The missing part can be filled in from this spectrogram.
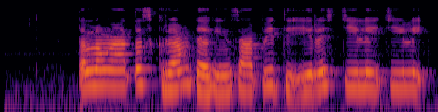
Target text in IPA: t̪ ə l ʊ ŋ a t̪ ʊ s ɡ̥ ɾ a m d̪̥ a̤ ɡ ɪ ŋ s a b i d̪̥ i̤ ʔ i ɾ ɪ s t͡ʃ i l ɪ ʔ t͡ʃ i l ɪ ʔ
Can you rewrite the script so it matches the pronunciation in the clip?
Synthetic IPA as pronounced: t̪ ə l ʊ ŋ a t̪ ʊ s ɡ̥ ɾ a m d̪̥ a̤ ɡ ɪ ŋ s a p i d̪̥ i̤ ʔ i ɾ ɪ s t͡ʃ i l ɪ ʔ t͡ʃ i l ɪ ʔ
